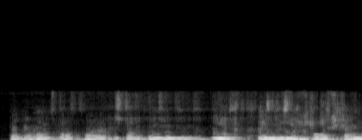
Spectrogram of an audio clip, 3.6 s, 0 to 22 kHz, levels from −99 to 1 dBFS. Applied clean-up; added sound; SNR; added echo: neural mask model DeepFilterNet 3.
